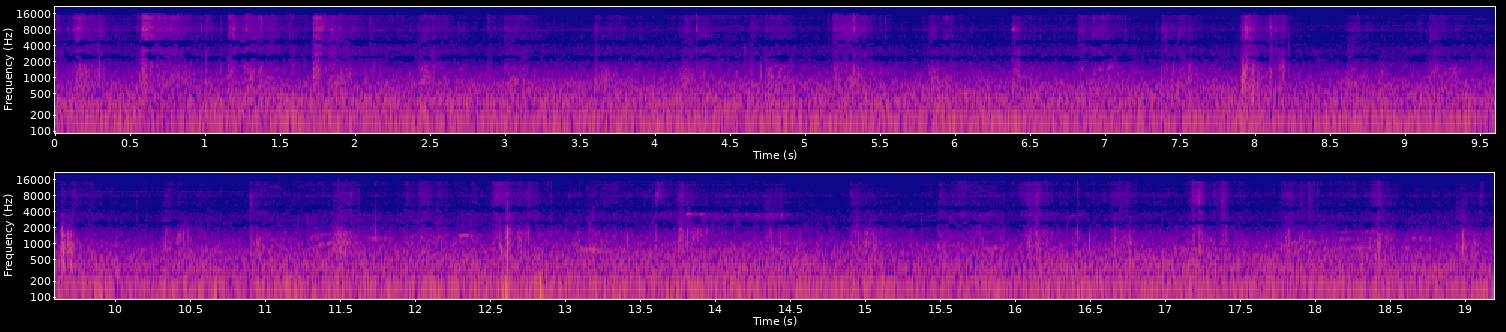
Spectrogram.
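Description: Wind rustles through low trees outdoors.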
